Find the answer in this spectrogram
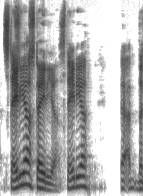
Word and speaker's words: Stadia: That's how it's pronounced. Stadia.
